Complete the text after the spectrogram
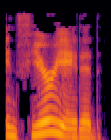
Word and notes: infuriated: British English

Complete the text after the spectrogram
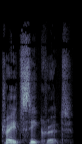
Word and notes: trade secret: British English

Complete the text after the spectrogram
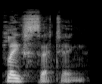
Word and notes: place setting: British English

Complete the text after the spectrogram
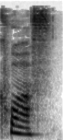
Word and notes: quaff: American English

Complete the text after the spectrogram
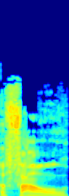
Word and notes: afoul: British English

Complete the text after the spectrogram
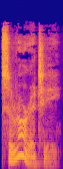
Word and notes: sorority: British English

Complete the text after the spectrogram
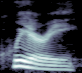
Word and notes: query: American English

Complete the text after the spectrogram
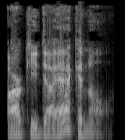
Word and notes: archidiaconal: British English

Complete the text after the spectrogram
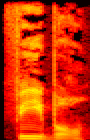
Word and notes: feeble: American English

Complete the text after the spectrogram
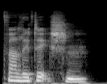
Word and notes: valediction: British English

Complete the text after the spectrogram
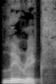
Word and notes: lyrics: British English

